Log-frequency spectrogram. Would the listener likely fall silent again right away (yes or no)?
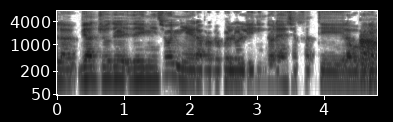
yes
